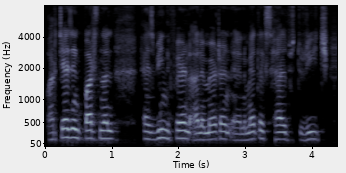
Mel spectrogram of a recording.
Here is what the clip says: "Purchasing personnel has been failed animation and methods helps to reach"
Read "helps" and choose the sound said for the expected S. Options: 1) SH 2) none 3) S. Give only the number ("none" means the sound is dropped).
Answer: 3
